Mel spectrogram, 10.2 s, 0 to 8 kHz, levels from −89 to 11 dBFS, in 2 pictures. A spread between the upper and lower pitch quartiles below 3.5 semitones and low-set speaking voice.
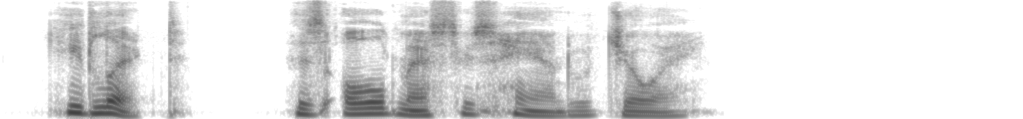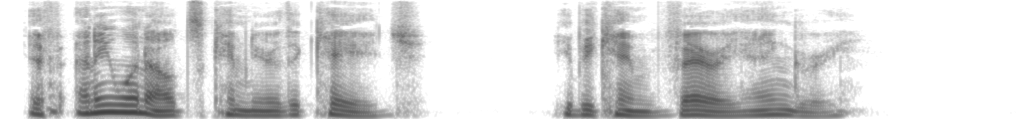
No: average, 5.2 semitones; low, 110 Hz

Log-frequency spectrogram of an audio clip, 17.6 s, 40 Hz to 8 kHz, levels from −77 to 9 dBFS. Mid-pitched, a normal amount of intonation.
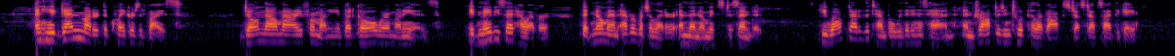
Yes: medium, 155 Hz; average, 4.0 semitones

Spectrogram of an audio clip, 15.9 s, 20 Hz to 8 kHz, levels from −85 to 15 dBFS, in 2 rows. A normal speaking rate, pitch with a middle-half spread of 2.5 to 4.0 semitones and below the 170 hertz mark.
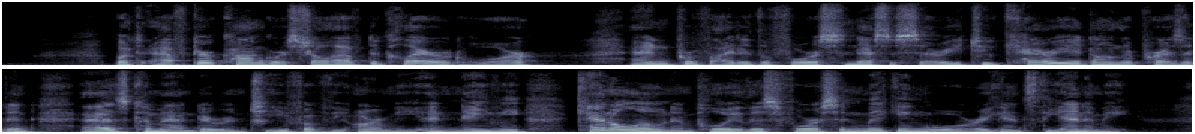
Yes: average, 145 wpm; average, 3.4 semitones; low, 135 Hz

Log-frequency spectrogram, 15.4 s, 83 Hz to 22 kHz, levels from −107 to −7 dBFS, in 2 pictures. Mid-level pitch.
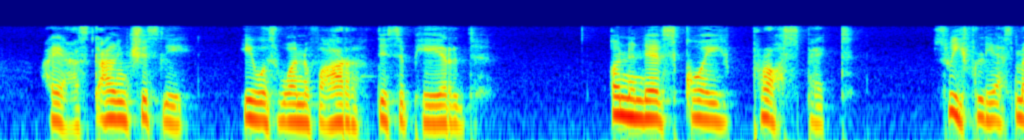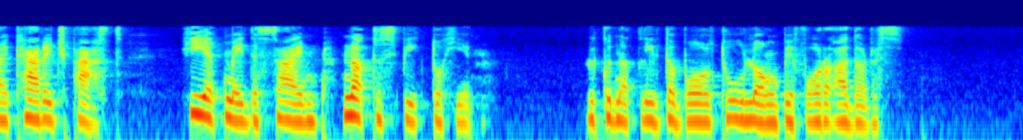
Yes: medium, 180 Hz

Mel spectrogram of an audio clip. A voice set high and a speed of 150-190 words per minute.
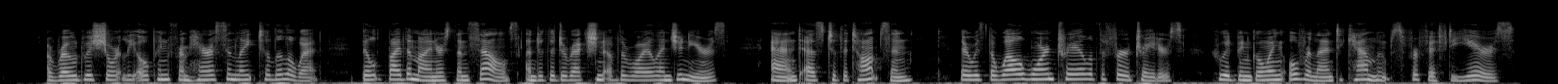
Yes: high, 205 Hz; average, 180 wpm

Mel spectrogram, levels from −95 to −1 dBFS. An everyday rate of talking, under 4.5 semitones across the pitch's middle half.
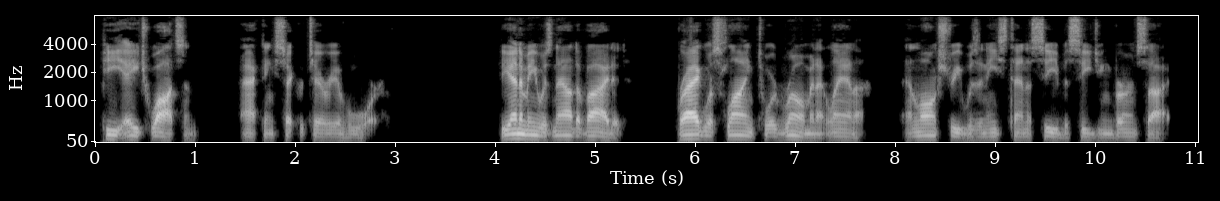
Yes: average, 145 wpm; average, 3.0 semitones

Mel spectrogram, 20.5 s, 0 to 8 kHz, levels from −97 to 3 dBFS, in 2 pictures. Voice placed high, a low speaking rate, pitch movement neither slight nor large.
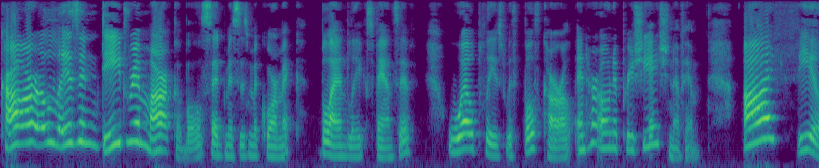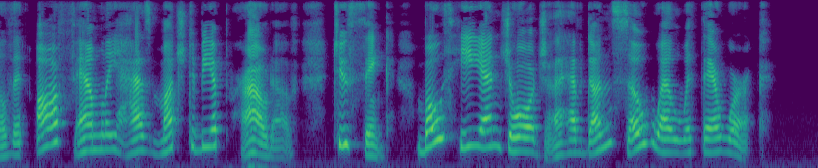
No: high, 220 Hz; slow, 130 wpm; wide, 8.5 semitones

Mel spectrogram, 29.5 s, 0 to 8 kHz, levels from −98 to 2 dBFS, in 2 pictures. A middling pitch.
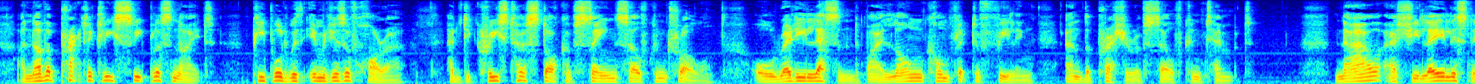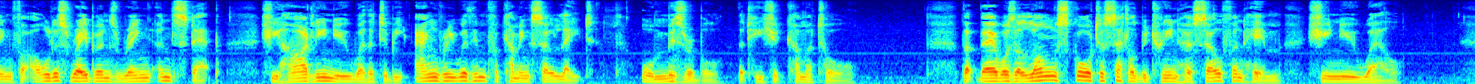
No: low, 110 Hz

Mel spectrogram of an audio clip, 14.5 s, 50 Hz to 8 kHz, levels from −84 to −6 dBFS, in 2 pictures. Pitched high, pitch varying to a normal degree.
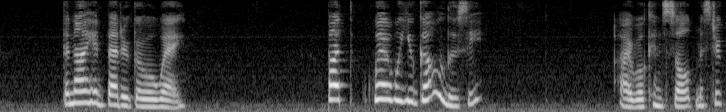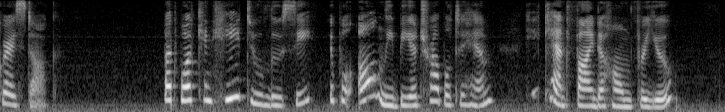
No: very high, 255 Hz; wide, 8.6 semitones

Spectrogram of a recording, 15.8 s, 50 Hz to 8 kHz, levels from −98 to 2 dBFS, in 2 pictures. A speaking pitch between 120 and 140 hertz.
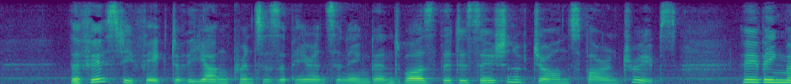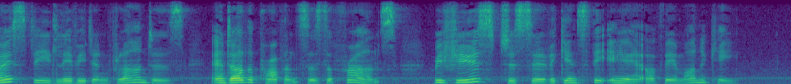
No: medium, 185 Hz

